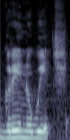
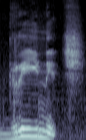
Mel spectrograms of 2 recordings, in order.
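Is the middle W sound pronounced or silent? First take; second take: pronounced; silent. First: The W in the middle is pronounced. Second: The W in the middle is silent. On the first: The speaker calls it wrong. "Hindi po Greenwich" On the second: The speaker calls it right. "you pronounce that one with the silent W"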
